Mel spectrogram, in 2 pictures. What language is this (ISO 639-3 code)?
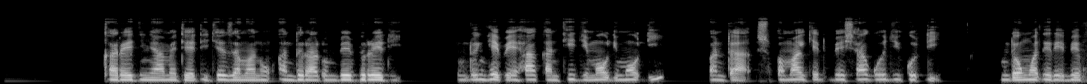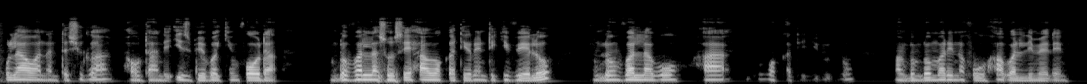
ful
